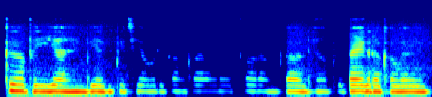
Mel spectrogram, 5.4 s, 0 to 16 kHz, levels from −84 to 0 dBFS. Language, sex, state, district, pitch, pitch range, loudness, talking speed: Hindi, female, Chhattisgarh, Balrampur, 225 Hz, 220-230 Hz, -21 LUFS, 80 wpm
